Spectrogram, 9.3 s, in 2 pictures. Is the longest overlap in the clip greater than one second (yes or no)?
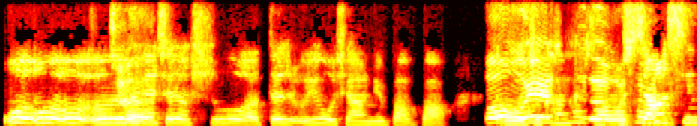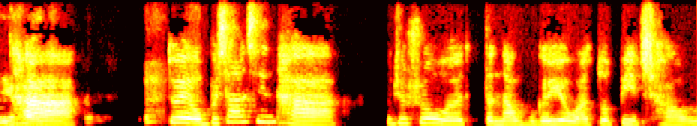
yes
